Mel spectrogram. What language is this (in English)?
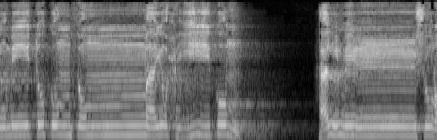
Arabic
